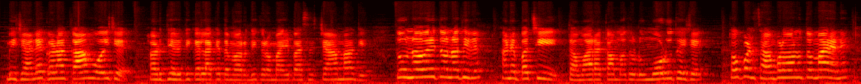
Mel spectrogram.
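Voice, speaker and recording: A woman's voice: high-pitched, sharp tone. An actress playing a young daughter-in-law who argues back defensively with her mother-in-law. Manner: argumentative, defensive. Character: defiant young daughter-in-law, sharp-tongued.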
